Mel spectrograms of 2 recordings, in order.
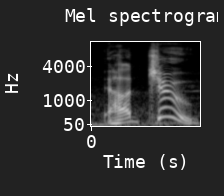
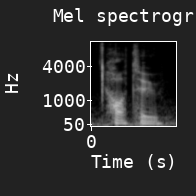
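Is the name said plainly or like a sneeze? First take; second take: sneeze; plainly. First: The name is blurted out like a sneeze. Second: The name is said plainly with a clear t. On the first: The speaker calls it wrong. "Did you sneeze?" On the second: The speaker calls it right. "That's how you say it"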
